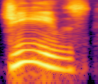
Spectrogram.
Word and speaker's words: JVSK: Then Dasha, the ring announcer, says that VSK's new name is Jeeves. Oh my gosh. It's spelled JVSK.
